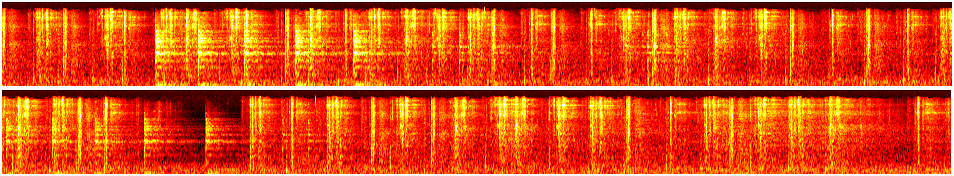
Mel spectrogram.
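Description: Armored footsteps clank steadily on stone.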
